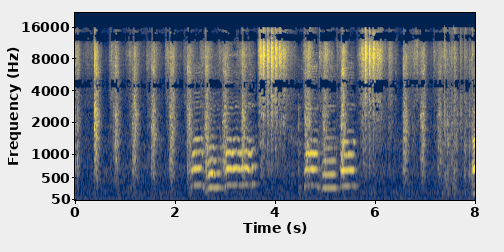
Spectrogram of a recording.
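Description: Pepper mill grinding black pepper in quick clicking turns, about four a second, for a couple of seconds near the start and again near the end. In between, someone sings a few held notes.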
